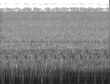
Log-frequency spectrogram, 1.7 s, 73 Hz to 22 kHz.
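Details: Car idling for about 30 minutes after a fuel pump control module bypass; the ground wire is not getting hot. Steady, even low idle with a smooth, unchanging throb and no misses or knocks; the engine sounds healthy.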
